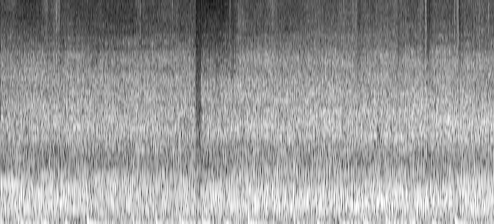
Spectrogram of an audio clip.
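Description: A Volkswagen Beetle engine idles close by with a steady, low, chugging rumble at an even rhythm, no voices over it.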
